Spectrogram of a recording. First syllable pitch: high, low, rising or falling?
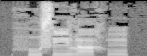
high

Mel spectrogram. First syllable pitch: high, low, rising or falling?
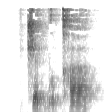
falling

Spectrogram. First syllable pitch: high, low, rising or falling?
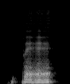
low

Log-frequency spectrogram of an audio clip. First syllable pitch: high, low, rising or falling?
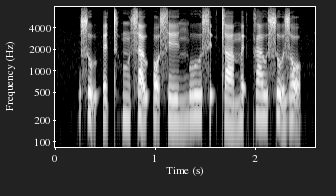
falling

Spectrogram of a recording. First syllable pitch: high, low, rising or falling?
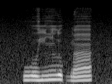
low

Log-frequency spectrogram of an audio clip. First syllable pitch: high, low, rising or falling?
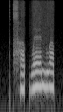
low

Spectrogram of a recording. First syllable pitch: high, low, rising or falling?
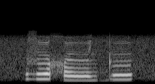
high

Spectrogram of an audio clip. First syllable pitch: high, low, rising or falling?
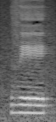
high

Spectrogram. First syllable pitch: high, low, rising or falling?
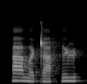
high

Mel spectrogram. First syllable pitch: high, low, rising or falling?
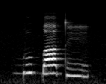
high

